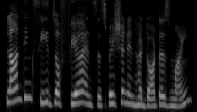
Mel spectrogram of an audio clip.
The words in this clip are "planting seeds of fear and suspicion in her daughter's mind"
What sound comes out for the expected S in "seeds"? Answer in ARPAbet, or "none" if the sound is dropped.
S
